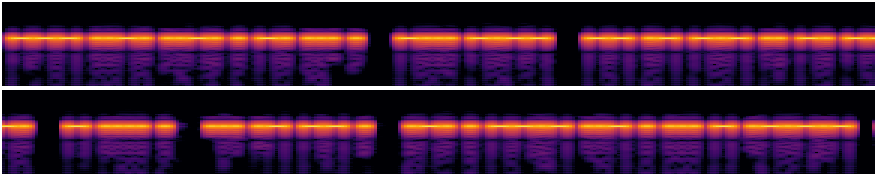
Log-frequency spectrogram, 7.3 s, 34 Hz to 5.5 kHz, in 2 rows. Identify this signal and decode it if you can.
Morse code, heard as a keyed tone, about 50 wpm, 600 Hz. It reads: OFFENSE BY MAKING THE SAME REQUEST.
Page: Never 49wpm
